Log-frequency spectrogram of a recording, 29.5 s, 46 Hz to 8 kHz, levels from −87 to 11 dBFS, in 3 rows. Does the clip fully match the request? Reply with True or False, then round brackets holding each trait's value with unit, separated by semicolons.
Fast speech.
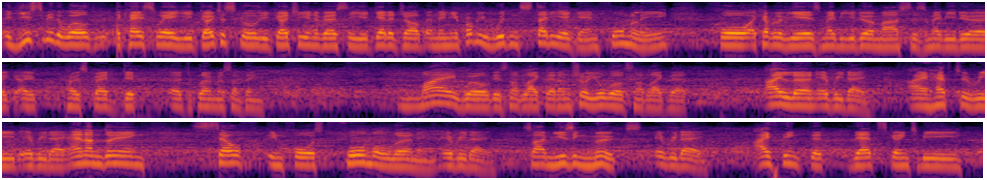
False (195 wpm)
